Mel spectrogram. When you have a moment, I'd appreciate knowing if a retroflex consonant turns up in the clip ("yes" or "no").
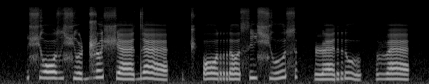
yes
